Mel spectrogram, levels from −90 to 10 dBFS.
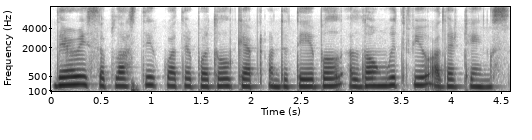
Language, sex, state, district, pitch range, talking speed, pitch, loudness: English, female, Nagaland, Kohima, 200-225 Hz, 195 wpm, 210 Hz, -15 LUFS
